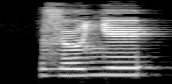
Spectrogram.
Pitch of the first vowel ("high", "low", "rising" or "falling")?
rising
